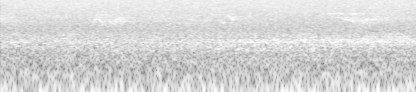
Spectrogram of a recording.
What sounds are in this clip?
Red-eyed Vireo, Black-throated Green Warbler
